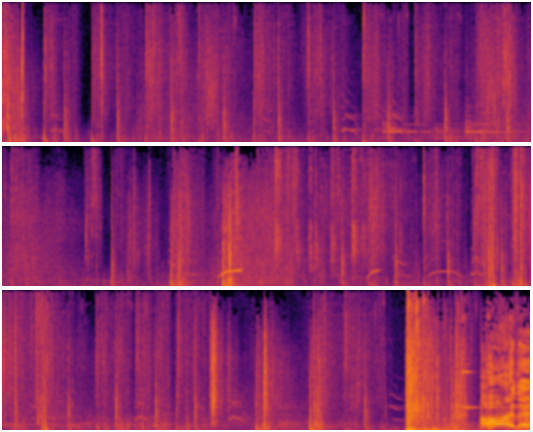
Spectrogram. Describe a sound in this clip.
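Footsteps tap on a stone street.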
